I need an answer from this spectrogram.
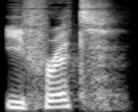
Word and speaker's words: Ifrit: iteration of Ifrit I found out that it's pronounced epit from that trailer and the latest iteration of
